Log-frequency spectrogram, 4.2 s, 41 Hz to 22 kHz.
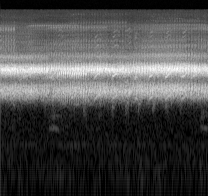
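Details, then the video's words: Gray tree frogs in Northwest Wisconsin in early June 2022 call in a steady, dense chorus of overlapping musical trills, possibly with a second, unidentified species, perhaps a spring peeper. "Gray Tree Frog Calls - SE Electronics sE8 ORTF"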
